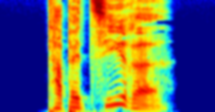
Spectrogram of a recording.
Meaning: inflection of tapezieren: 1. first-person singular present 2. first/third-person singular subjunctive I 3. singular imperative
- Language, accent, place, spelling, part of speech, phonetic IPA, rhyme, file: German, Germany, Berlin, tapeziere, verb, [tapeˈt͡siːʁə], -iːʁə, De-tapeziere.ogg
